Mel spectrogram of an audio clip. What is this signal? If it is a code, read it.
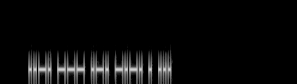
Morse code, heard as a keyed tone, about 48 wpm, 700 Hz. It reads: FORCES
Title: ES:S Suffix - Top 100 Words with Base Words 50wpm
